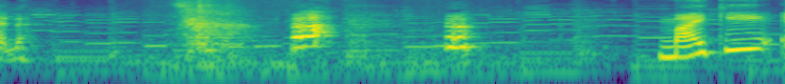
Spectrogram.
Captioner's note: a startled creak of laughter from off-screen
